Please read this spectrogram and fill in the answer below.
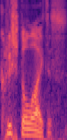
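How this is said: The surname is said in a foreign accent.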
